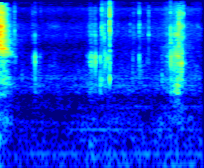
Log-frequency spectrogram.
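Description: Faint small clicks and rustles of wires being handled as a Futaba-style servo connector is pushed onto the carrier board's header pins, with a sharper click near the end.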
